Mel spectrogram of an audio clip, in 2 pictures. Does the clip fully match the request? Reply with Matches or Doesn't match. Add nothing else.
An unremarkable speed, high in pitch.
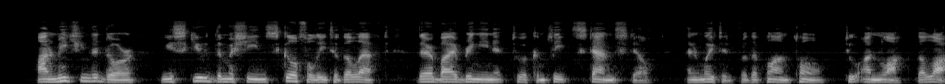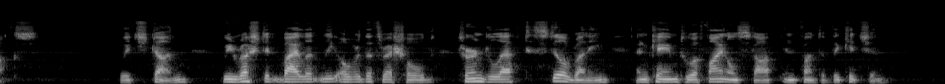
Doesn't match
